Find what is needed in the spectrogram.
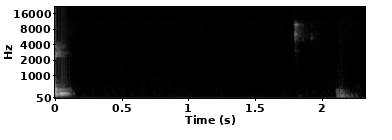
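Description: The last syllable of a spoken question, then near silence on gated video-call audio. Near the end there is one faint, very brief high click.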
